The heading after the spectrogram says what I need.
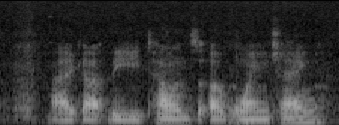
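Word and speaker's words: Weng-Chiang: got the talents of wangcheng which is how I've been told to pronounce I someone was at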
